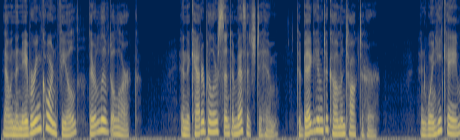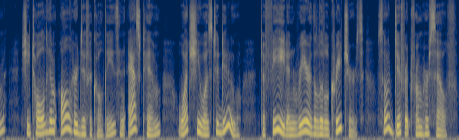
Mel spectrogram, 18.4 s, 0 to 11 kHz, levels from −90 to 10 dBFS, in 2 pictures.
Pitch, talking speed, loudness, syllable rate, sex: 180 Hz, 185 wpm, -17 LUFS, 5.0 syllables/s, female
